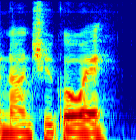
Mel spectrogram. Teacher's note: the k of koi to be voiced into goi · The voicing of K to G often makes the word sound softer, more integrated into the preceding phrase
